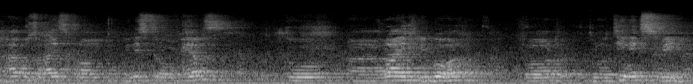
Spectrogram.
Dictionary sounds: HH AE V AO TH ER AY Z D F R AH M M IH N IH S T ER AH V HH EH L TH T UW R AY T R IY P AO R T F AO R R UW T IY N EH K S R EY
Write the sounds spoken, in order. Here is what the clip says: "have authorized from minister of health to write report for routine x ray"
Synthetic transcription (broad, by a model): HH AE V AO S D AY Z F R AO M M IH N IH S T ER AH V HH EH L S T UW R AY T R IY B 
